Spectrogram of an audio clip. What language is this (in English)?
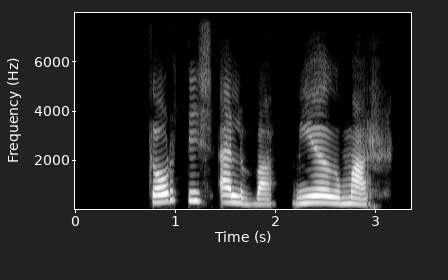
Icelandic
